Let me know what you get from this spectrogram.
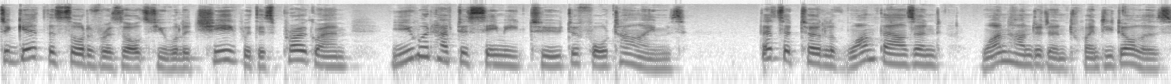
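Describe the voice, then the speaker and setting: A woman's dark, mellow voice in an Australian accent, at a fairly quick pace, with very wide pitch swings and very even loudness, in a very clean recording with a silent background. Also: medium pitch for a woman. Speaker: hypnotherapist selling a program. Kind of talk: sales pitch.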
